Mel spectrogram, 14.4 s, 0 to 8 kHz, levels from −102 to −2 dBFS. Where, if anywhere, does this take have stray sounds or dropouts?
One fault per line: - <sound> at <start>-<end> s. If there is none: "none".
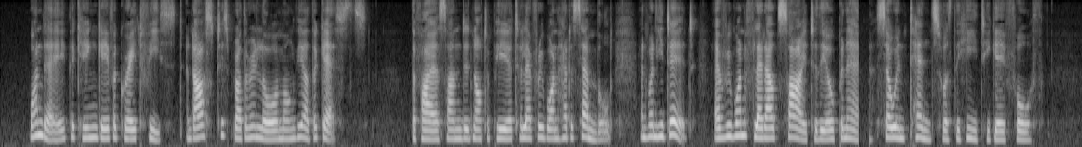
- dropout at 11.4-11.6 s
